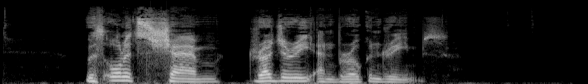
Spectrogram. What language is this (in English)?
English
